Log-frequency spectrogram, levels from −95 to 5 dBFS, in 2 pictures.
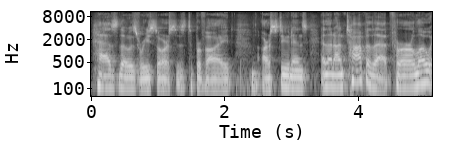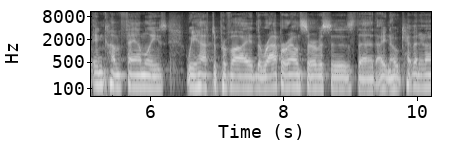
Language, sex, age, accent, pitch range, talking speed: English, male, 50-69, American, 110-130 Hz, 175 wpm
